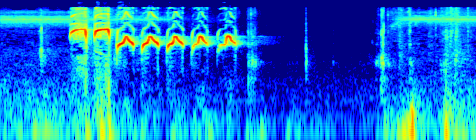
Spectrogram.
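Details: Caged black-throated laughingthrush kept as an ornamental bird, giving a rapid series of about seven bright, arched chirping notes in under a second and a half, high-pitched and evenly spaced, then silence with a faint background hiss.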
